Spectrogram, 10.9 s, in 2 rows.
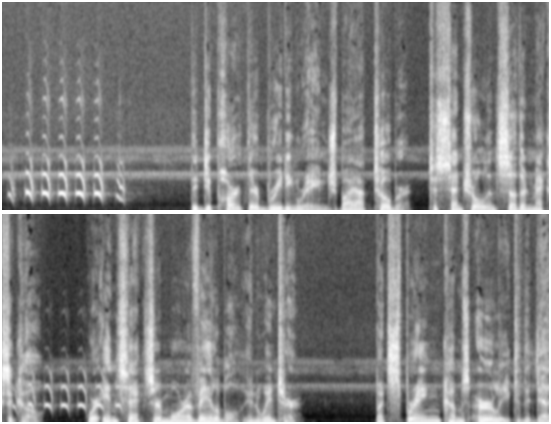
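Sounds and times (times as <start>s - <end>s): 
Elf Owl yelping call: 0.0s - 1.4s, 5.6s - 6.9s
speech: 1.9s - 8.5s, 9.2s - 10.9s.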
